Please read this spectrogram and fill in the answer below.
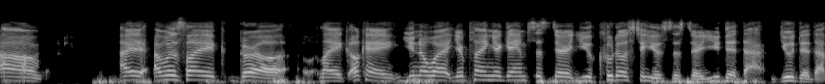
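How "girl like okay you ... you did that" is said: mock sour, begrudging, very bitter, sarcastic tone. Speaker retells what they told a player who broke their trust, retelling in a bitter tone. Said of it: "Like in a very like bitter tone".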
